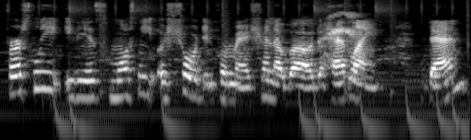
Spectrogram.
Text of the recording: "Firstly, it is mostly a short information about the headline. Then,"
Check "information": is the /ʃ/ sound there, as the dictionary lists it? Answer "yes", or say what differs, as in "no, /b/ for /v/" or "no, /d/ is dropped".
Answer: yes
